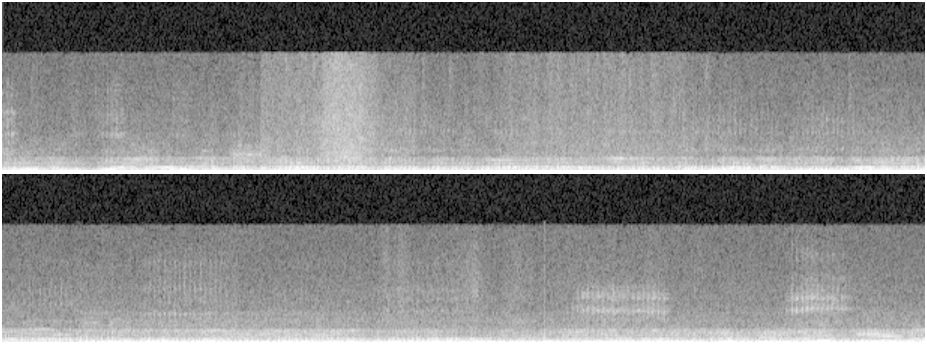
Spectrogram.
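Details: Barley, a handsome ginger tabby cat taken in by a kind carer last December, purring: a steady low rumbling throb that holds throughout and grows slightly stronger in the second half, with faint voices and a few brief higher noises in the room.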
